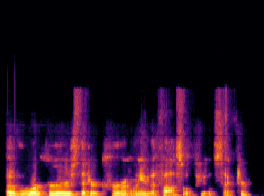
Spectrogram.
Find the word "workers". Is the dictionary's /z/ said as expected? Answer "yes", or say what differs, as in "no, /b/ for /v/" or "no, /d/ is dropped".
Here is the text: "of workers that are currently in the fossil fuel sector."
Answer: yes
